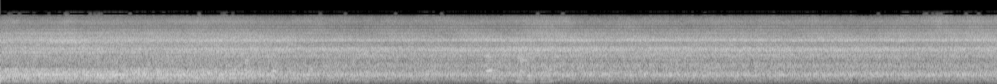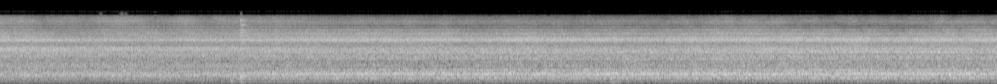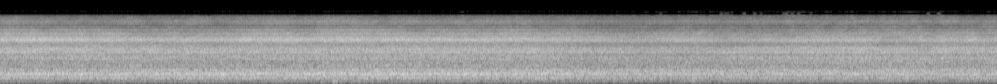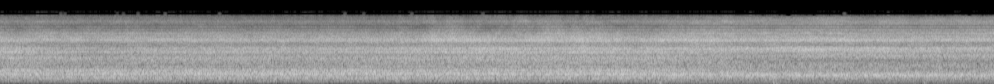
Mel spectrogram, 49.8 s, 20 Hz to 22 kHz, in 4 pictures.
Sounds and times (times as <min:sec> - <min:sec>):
Engine: 0:00.0 - 0:49.8
Steam: 0:00.0 - 0:49.8
Train: 0:00.0 - 0:49.8.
